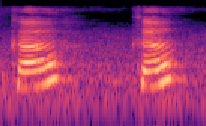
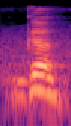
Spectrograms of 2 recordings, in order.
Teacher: same जगह से pronounce हो रहा है, लेकिन देखिए एक वॉइसलेस है और दूसरा वॉइस्ड है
